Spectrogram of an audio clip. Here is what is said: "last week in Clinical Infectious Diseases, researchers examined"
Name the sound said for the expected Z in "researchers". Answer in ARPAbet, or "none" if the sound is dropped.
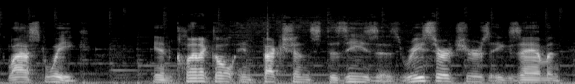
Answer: Z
